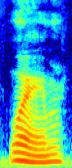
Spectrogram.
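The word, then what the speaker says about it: Wyrm: everyone trip on it it's pronounced worm which means dragon okay so woven worm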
